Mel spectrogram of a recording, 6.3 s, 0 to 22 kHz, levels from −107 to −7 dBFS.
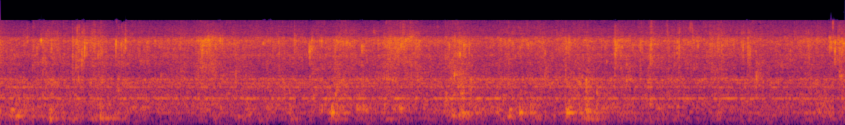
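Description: This is a recording of sounds, carried over a call path, and nothing in it is technically wrong.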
